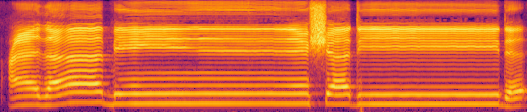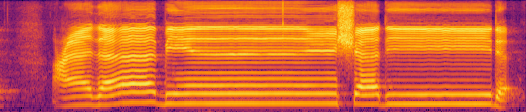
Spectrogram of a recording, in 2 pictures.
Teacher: Diarahkan ke huruf sya. Lidah tengah dinaikkan.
